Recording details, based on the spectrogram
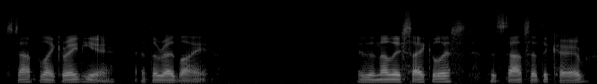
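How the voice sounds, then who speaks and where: A man narrates his own cycling video in loose, casual storytelling with plenty of fillers. His voice sits fairly low and has a gravelly, fry-tinged texture. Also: fairly even intonation, measured pace. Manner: loose, conversational, many fillers. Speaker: cyclist vlogger.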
